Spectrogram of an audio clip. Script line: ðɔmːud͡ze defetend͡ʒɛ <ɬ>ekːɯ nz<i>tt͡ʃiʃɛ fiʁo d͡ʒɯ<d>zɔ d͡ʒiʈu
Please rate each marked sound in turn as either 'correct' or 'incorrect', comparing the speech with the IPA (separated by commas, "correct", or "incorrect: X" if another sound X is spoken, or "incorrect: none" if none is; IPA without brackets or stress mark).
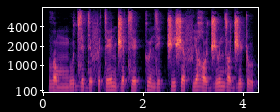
incorrect: t͡s, correct, incorrect: n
